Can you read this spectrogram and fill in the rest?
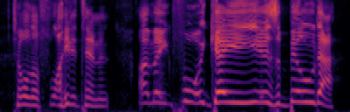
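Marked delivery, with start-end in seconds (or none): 1.3-3.3 loud, loose put-on Manchester accent. Retelling what a man on a plane told a flight attendant, in an attempted Manchester accent. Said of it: "whatever the fuck a Manchester accent sounds like".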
